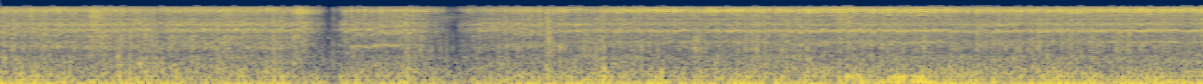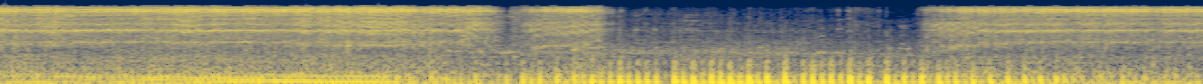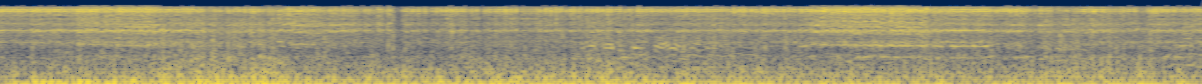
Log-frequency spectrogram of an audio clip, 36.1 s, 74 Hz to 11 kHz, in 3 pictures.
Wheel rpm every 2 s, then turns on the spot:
200, 150, 130, 230, 220, 230, 220, 220, 150, 40, 40, 220, 220, 220, 230, 230, 220, 220.
18-20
